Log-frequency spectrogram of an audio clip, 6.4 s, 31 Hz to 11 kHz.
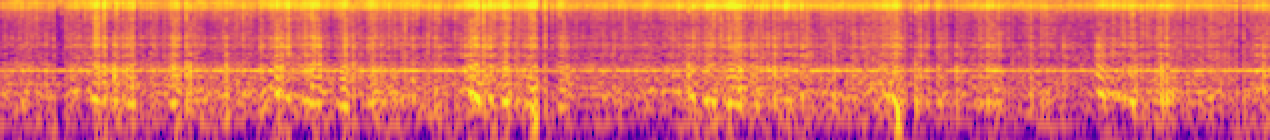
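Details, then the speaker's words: Arccaptain MIG200 inverter MIG welder on a tacked, elevated joint; even, continuous crackling sizzle without popping or sputter; result judged a nice weld with full penetration and no burn-through. "proof is in the pudding nice weld full penetration didn't burn through so I mean I don't know what else to tell you guys this pretty wicked little welder"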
